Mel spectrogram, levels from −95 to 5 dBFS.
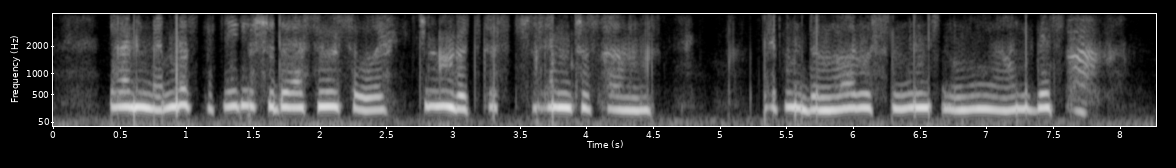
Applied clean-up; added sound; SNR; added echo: neural diffusion model UNIVERSE++.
